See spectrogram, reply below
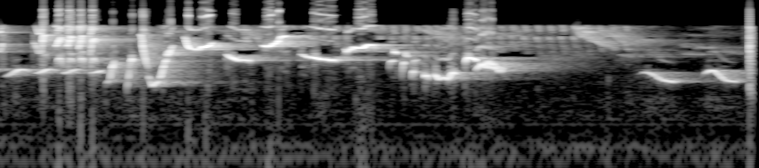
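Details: Relaxed ngeplong song of a white-rumped shama, played to prompt stalled birds to sing: quick rising and falling whistled slurs in a rapid varied stream, with a short pause before two soft falling whistles.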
